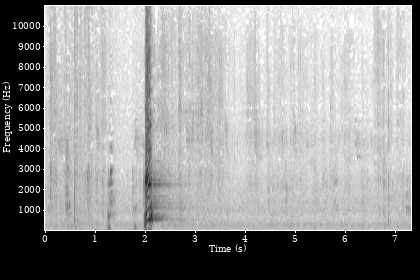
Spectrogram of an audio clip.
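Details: A Pembroke Welsh Corgi playing in a park gives one sharp, loud bark against a quiet outdoor background.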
